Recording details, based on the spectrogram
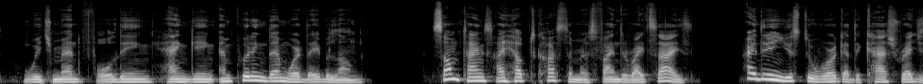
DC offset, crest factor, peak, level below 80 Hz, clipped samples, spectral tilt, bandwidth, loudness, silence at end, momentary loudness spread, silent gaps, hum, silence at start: under 0.1%; 14 dB; -4 dBFS; -64 dBFS; under 0.1%; -6.5 dB/octave; 19 kHz; -18 LUFS; 0 s; 7 LU; 3.72-4.23 s, 7.01-7.38 s; none; 0.25 s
